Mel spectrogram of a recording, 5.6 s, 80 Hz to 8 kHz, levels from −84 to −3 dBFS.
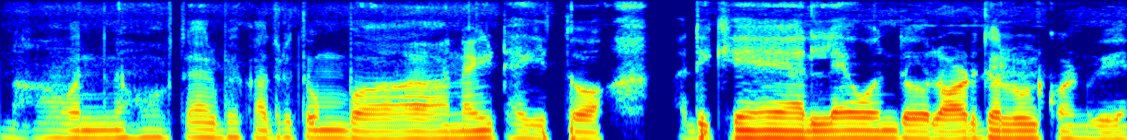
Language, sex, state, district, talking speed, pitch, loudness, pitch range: Kannada, male, Karnataka, Shimoga, 140 wpm, 110 Hz, -22 LUFS, 105-115 Hz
